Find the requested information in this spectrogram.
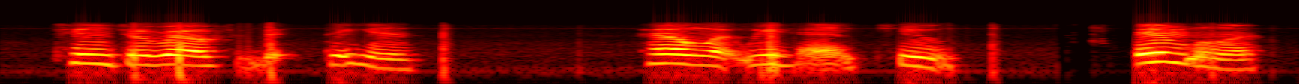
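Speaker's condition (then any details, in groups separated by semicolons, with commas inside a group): Cerebral palsy; from birth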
